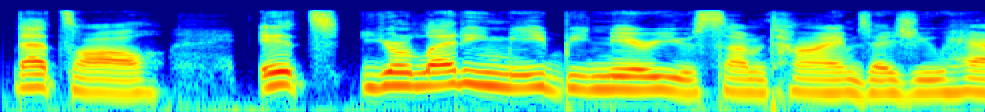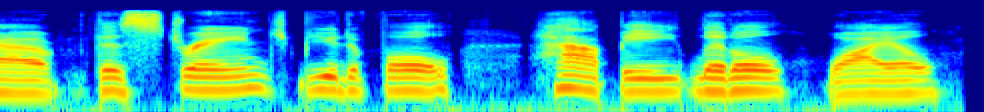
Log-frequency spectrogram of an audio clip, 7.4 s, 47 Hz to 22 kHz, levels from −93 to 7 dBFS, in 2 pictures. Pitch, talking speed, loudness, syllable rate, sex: 155 Hz, 155 wpm, -18 LUFS, 4.6 syllables/s, female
